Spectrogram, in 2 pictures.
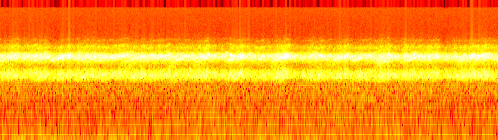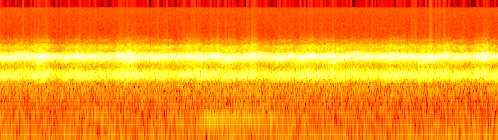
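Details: Frogs croaking in a spring wetland behind a house, recorded live without looping: a dense, continuous chorus with steady bands of trilling calls, no gaps, unbroken all the way through.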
